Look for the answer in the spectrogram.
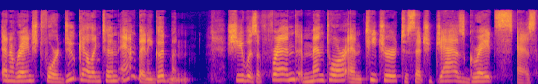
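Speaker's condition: No condition

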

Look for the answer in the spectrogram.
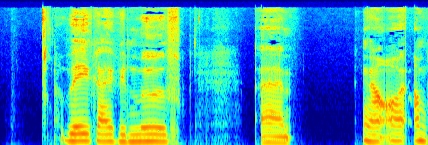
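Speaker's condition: Tongue removal for cancer; two surgeries, 8-hour resection with skin graft free flap reconstruction, small back part left; relearned speaking from scratch with speech therapist, could not speak after surgery, remaining tongue enables swallowing

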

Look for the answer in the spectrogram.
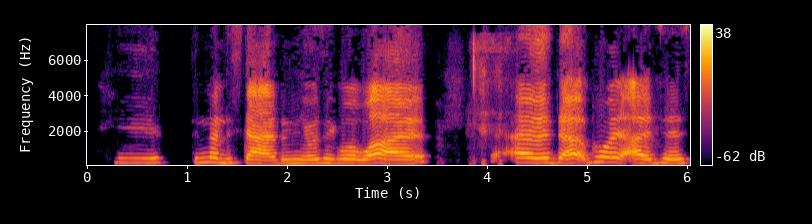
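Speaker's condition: Cerebral palsy; congenital, from birth, age 25

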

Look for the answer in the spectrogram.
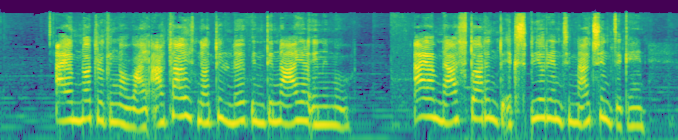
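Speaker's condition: Hearing loss with cochlear implants, severe; 97% hearing loss, struggled to understand in hearing school growing up; learned early to speak like hearing person, mother bonita drew out language, not natural

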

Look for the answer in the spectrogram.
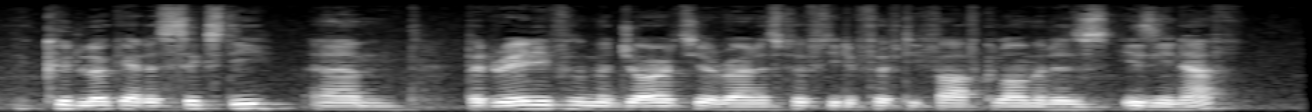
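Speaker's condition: No condition

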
